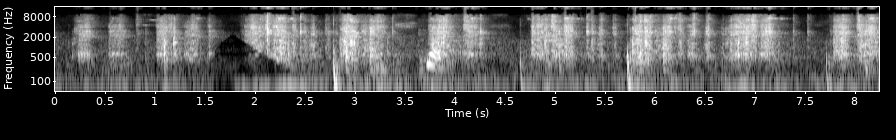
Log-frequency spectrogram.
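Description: Trampoline springs creaking and rattling in uneven bursts as someone bounces on the mat, with a couple of low thuds from landings.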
